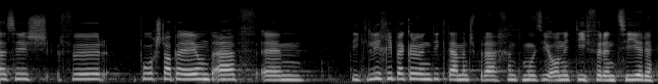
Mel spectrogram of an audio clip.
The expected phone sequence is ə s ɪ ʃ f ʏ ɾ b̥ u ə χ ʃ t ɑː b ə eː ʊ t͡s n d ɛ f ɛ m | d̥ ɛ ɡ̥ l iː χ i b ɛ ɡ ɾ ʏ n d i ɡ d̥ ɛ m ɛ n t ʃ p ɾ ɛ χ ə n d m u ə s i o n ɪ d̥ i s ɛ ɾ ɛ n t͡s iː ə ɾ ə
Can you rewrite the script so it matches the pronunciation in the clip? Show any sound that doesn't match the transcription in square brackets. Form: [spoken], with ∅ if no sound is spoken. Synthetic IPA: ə s ɪ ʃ f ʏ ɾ b̥ u ə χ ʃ t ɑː b ə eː ʊ [∅] n d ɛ f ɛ m | d̥ [i] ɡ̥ l iː χ i b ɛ ɡ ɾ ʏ n d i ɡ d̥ ɛ m ɛ n t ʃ p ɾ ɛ χ ə n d m u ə s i o n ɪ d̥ i [f] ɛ ɾ ɛ n t͡s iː ə ɾ ə

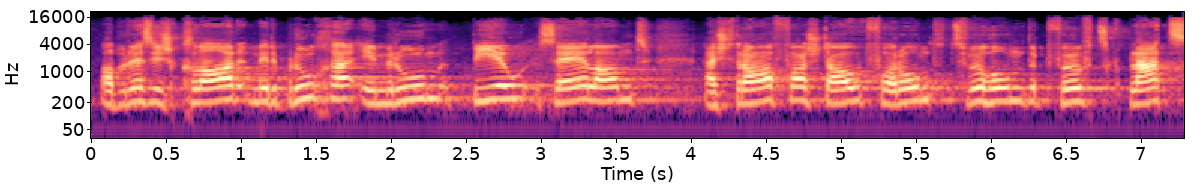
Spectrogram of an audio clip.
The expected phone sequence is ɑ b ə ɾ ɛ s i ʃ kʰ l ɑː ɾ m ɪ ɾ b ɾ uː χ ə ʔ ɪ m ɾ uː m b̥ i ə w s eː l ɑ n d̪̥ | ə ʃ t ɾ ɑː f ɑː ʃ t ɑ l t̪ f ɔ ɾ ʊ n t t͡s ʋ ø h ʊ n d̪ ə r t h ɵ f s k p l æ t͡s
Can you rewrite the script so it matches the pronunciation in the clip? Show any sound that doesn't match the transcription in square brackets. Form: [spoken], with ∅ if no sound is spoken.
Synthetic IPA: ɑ b ə ɾ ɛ s [ɪ] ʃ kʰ l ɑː ɾ m ɪ ɾ b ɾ uː χ ə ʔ ɪ m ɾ uː m b̥ i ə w s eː l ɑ n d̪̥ | ə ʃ t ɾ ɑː f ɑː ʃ t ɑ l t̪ f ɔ ɾ ʊ n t t͡s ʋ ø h ʊ n d̪ ə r t [f] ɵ f [t͡s] k p l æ t͡s

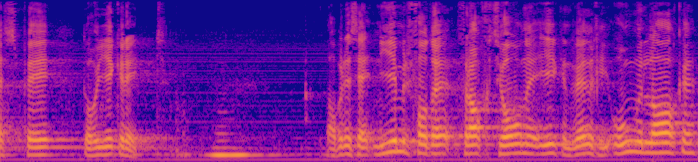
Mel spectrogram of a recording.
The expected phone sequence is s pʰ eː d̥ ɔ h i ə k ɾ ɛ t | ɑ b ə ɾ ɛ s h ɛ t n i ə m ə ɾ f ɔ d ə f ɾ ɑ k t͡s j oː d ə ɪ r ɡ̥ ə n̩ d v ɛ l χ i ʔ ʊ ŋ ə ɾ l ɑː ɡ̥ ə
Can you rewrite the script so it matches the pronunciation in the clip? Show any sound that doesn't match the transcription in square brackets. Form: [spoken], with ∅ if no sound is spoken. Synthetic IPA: s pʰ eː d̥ ɔ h i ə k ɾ ɛ t | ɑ b ə ɾ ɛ s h ɛ t n i ə m ə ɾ f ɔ d ə f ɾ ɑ k t͡s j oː [n] ə ɪ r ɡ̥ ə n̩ d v ɛ l χ i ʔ ʊ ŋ ə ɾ l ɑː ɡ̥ ə

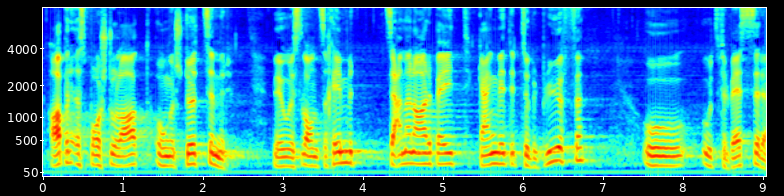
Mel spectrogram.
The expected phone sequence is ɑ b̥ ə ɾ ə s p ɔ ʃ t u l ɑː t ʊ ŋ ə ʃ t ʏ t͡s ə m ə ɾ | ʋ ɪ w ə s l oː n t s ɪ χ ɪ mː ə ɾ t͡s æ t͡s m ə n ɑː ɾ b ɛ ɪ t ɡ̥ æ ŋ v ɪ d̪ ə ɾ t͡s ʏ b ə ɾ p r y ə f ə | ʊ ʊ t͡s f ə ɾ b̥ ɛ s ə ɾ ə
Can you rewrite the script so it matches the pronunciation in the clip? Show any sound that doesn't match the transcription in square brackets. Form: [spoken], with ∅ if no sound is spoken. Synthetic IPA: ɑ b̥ ə ɾ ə s p ɔ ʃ t u l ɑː t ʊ ŋ ə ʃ t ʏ t͡s ə m ə ɾ | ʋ ɪ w ə s l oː n t s ɪ χ ɪ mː ə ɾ t͡s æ [∅] m ə n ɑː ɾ b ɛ ɪ t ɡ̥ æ ŋ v ɪ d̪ ə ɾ t͡s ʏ b ə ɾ p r y ə f ə | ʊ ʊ t͡s f ə ɾ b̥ ɛ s ə ɾ ə

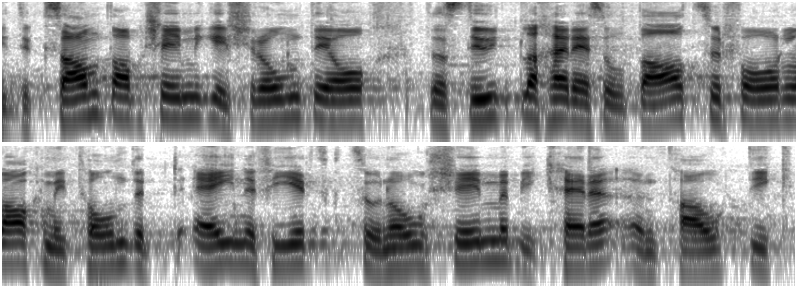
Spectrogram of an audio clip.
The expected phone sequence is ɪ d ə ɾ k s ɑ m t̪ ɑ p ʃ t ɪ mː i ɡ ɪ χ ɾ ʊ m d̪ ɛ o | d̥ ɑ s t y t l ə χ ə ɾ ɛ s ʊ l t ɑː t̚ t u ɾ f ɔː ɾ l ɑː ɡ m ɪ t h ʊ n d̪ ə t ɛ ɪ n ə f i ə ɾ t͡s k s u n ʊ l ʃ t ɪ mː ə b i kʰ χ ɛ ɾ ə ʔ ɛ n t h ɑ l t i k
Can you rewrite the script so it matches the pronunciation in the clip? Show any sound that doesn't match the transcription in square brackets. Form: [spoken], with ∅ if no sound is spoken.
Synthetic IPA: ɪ d ə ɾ k s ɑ m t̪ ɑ p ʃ t ɪ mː i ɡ ɪ [ʃ] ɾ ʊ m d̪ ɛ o | d̥ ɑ s t y t l ə χ ə ɾ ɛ s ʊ l t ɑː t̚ [t͡s] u ɾ f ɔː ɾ l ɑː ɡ m ɪ t h ʊ n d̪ ə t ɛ ɪ n ə f i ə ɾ t͡s k [t͡s] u n ʊ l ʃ t ɪ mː ə b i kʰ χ ɛ ɾ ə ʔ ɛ n t h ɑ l t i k

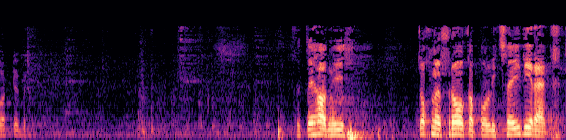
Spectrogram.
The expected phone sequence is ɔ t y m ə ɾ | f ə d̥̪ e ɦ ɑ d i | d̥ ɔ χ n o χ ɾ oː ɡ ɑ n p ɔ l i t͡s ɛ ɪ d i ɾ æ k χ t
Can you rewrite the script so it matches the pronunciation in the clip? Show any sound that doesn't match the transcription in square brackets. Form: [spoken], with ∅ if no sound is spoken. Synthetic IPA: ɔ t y [b] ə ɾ | f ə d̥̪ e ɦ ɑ [n] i | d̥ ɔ χ n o [f] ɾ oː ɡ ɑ [∅] p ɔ l i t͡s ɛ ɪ d i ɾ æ k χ t

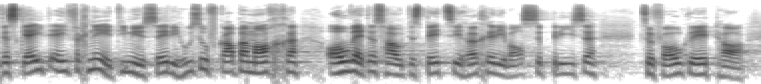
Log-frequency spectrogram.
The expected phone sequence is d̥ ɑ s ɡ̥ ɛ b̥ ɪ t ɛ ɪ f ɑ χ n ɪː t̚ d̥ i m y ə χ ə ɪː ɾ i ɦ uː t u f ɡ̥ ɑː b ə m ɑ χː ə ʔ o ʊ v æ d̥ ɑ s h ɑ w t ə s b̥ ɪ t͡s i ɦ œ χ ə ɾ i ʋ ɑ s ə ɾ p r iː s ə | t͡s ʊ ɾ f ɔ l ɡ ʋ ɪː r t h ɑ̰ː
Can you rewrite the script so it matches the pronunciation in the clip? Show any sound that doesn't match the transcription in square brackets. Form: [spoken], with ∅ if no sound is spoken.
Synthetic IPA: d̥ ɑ s ɡ̥ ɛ [∅] ɪ t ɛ ɪ f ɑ χ n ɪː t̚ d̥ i m y ə [s] ə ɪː ɾ i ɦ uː [s] u f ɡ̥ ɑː b ə m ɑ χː ə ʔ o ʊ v [ɛ] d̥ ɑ s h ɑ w t ə s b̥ ɪ t͡s i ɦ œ χ ə ɾ i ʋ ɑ s ə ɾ p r iː s ə | t͡s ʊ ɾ f ɔ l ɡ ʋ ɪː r t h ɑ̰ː

